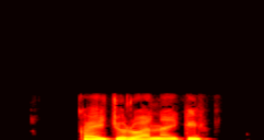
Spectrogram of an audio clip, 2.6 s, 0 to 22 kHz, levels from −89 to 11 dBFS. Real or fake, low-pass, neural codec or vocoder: real; 7.2 kHz; none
